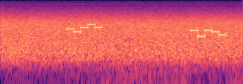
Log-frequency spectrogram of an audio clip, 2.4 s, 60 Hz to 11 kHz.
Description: Five-tone selective call (ZVEI), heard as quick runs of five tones, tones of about 70 ms, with radio hiss. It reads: 75808 62653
